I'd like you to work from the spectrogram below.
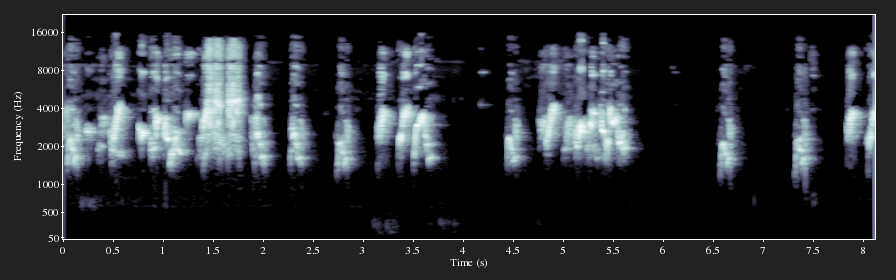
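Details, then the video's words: Morning song of a red-whiskered bulbul, a lively run of cheerful chattering whistles and quick warbled notes in clustered phrases, then sparser single chirps with short pauses; clean recording without background noise. "Red whiskered Bulbul Song"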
